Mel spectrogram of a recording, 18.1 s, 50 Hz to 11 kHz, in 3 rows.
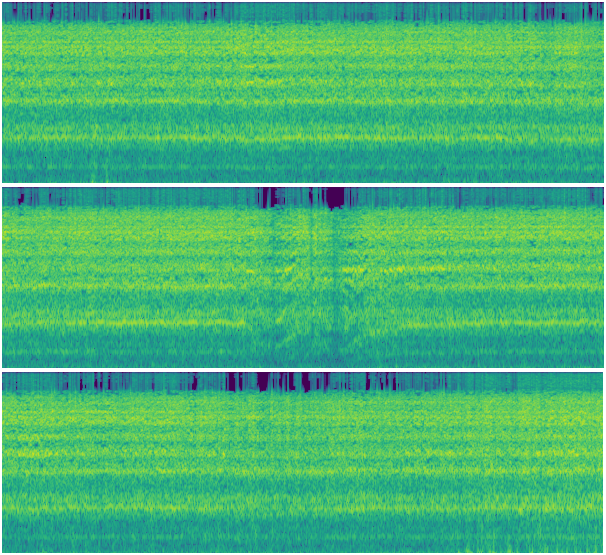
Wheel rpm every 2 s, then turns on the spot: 230, 230, 230, 230, 180, 200, 220, 220, 230.
none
